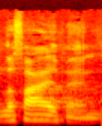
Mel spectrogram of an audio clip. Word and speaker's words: Leviathan: Leviathan? Thank you, Leviathan.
